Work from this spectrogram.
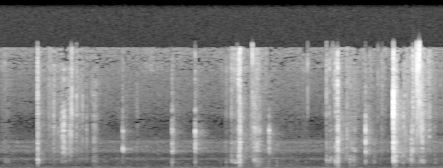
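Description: A metal utility blade scrapes across the surface of a solid green bar of soap, curling off thin shavings. Short, crisp, bright scraping and crinkling strokes come at an uneven pace over a quiet background, growing louder and denser toward the end.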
